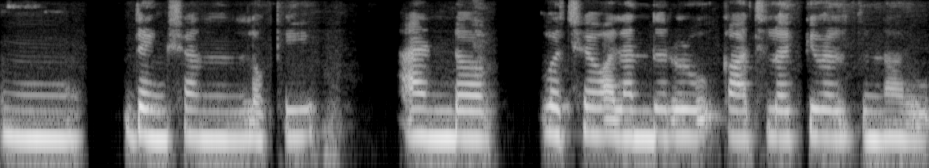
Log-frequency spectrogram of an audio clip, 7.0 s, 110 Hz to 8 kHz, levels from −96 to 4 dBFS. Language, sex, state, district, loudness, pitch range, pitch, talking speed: Telugu, female, Telangana, Karimnagar, -18 LUFS, 235-245 Hz, 240 Hz, 70 wpm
